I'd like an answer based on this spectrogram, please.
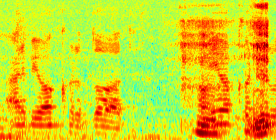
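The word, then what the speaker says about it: ض: দও নয়, জও নয়, তবে মাঝামাঝি, জয়ের কাছাকাছি, মাঝামাঝি, দয়ের কাছাকাছি নয় বরং, বা দালের কাছাকাছি নয় বরং জয়ের কাছাকাছি।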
